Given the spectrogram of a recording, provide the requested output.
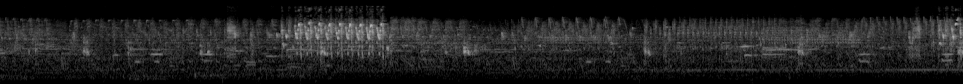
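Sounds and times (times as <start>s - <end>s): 
male Eastern Marsh Wren singing at a lake in Nebraska: 0.0s - 9.6s
other birds chirping at a lake in Nebraska: 0.0s - 9.6s.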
